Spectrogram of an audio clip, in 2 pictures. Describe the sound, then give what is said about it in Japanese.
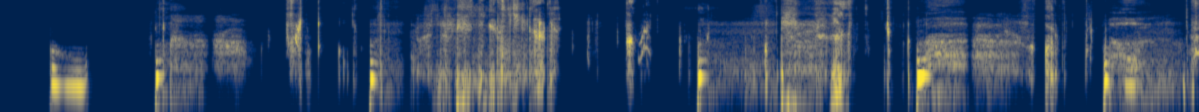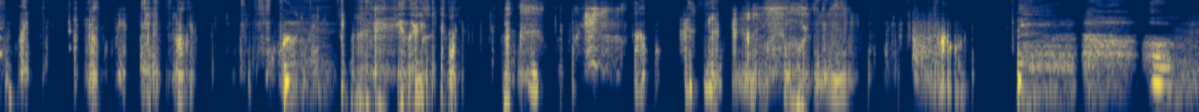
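Close-up ASMR ear licking, starting at the right ear: many soft, wet mouth and tongue sounds with small smacks and breathy sighs, quiet and irregular, with no talk. “勇者様の大好きな耳なめ、いっぱいして差し上げますからね。まずは、右耳から。”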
